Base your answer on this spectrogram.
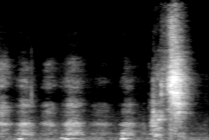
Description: This cute baby was always laughing whenever his aunty pretended sneezing before him.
